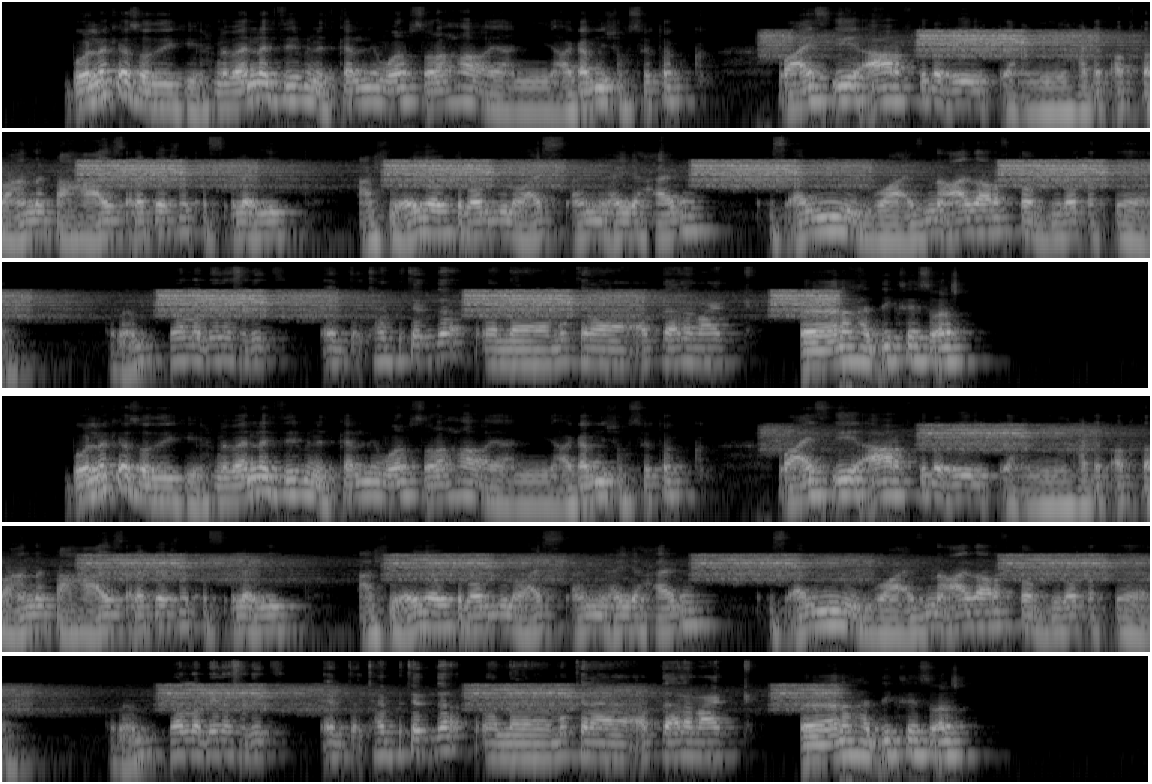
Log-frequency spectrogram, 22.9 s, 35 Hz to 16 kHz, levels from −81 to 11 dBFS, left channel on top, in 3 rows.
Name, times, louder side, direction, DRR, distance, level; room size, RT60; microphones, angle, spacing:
voice 1, 0.5-4.5 5.2-9.6 10.0-12.3 12.9-15.4 16.0-16.3 20.6-21.7, left 2 dB, 15° left, 1.5 m, -30 dB
sound 1, 5.0-5.7 6.1-7.8 8.1-9.8 10.2-11.8 12.2-13.9 14.3-15.9 16.3-18.0 18.4-20.0 20.4-20.9, left 6 dB, 45° left, 1.5 m, -32 dB
voice 2, 16.4-17.1 17.4-20.1, right 1 dB, 45° right, 1.1 m, -32 dB
8.6 x 7.7 x 4.0 m
head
